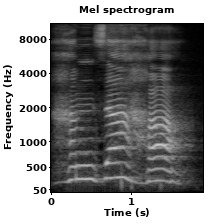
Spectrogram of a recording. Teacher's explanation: حمزہ ہا اقصائے حلق یعنی حلق کا وہ حصہ جو سینے کی جانب ہے، اسے ہم حروف حلقی بھی کہتے ہیں.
